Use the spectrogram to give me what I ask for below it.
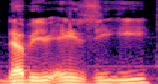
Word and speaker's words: Waze: Waze? – Yeah. – Oh, that rhymes with Blaze.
